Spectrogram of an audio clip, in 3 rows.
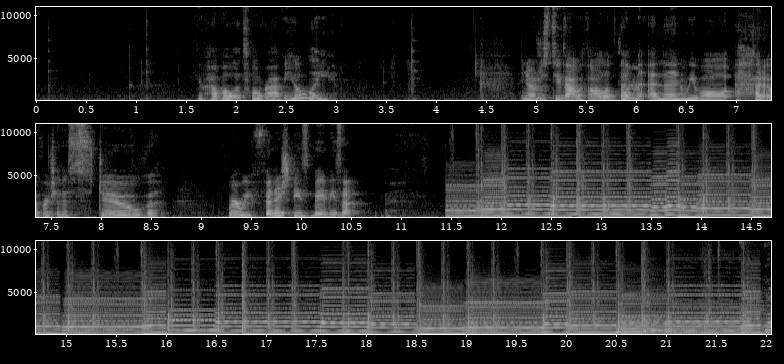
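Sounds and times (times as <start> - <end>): upbeat background music: 11.5 - 22.0.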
